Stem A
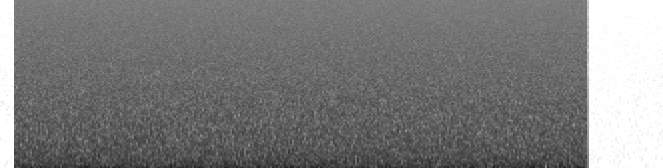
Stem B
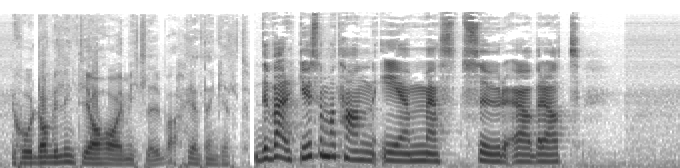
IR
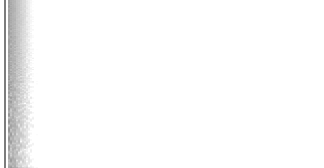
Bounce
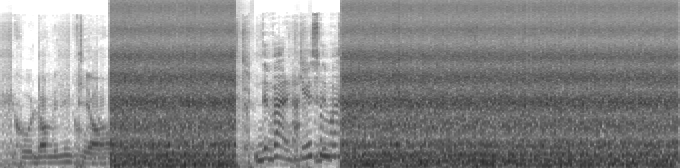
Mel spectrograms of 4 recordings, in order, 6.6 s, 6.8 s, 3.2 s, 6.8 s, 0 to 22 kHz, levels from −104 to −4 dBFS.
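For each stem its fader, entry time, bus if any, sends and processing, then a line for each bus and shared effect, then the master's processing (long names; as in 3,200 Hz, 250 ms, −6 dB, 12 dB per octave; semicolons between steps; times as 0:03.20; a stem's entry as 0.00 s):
−2.0 dB, 0.95 s, muted 0:02.36–0:03.41, send −14 dB, no echo send, lower of the sound and its delayed copy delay 0.54 ms; high-pass filter 56 Hz; sample-rate reduction 8,800 Hz, jitter 20%
−13.5 dB, 0.00 s, no send, echo send −8 dB, background raised ahead of every attack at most 49 dB per second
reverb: on, RT60 0.40 s, pre-delay 34 ms
echo: repeating echo 587 ms, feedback 46%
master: EQ curve with evenly spaced ripples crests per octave 1.2, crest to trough 8 dB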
